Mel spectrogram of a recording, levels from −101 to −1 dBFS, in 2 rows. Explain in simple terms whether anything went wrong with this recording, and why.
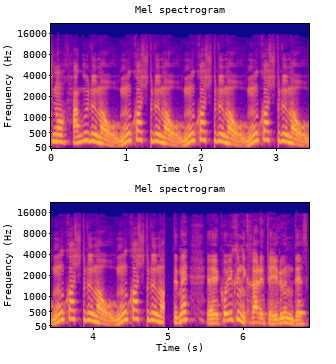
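From 1.33 to 4.95 s, a broken-record loop repeats one 0.85-second piece of speech four times. Playback likely stalled. The speech for that stretch is lost.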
